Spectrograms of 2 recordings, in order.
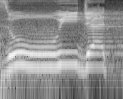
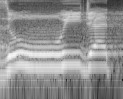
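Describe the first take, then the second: The two takes are said the same way.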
